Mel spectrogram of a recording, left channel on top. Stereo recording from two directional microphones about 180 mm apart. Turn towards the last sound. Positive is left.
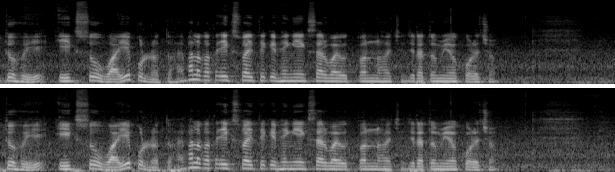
turn(degrees=0)  # may be behind; listen again after turning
